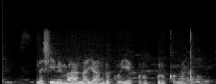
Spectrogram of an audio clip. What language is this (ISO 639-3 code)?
kin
